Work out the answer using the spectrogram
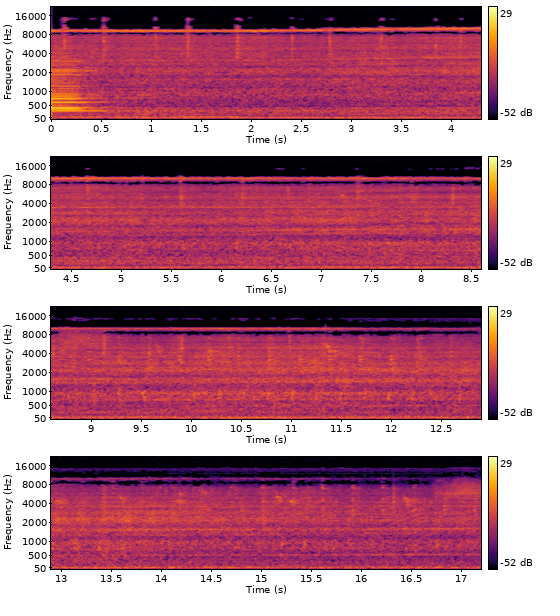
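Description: A diesel locomotive's horn cuts off just after the start, then the steady low rumble of a diesel commuter train running away down the track.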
